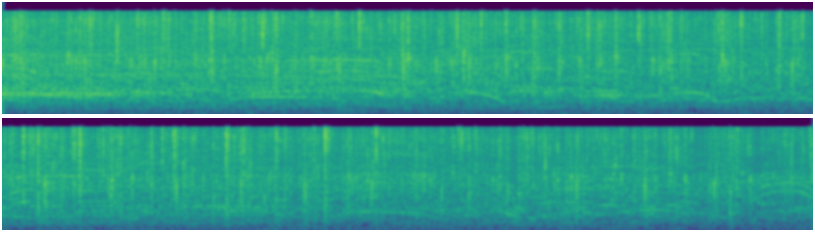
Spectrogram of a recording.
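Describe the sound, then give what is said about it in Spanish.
A crowd at a Spanish-language sermon claps and shouts to God steadily for several seconds, dense applause mixed with scattered raised voices and whoops, loud and sustained before gradually easing a little. “Denle a Dios un grito.”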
